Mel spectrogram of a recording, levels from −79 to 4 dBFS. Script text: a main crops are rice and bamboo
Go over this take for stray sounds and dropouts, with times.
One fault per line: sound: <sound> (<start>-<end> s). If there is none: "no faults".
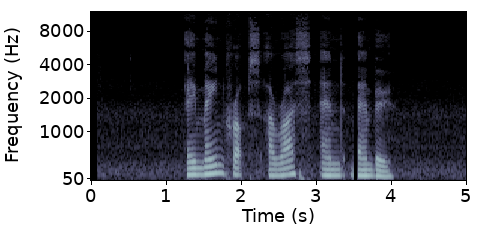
sound: dropout (3.5-3.5 s)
